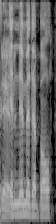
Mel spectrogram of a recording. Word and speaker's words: inimitable: out the inimitable style I I said it with the right number of syllables there inimitable uh uh it turns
